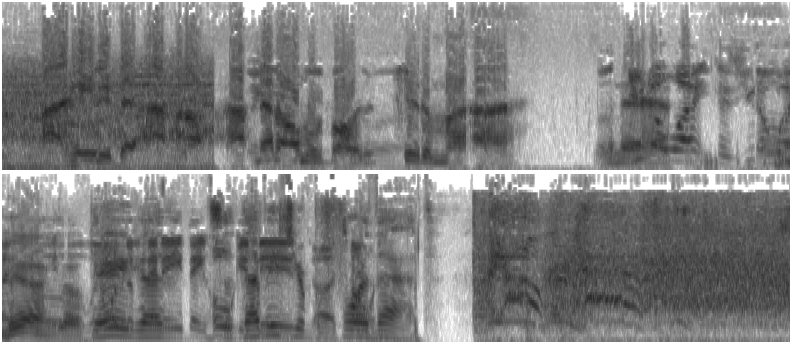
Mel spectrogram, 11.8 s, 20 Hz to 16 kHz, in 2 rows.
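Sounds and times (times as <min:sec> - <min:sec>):
large crowd roaring and cheering: 0:00.0 - 0:01.9, 0:09.4 - 0:11.8
individual voices yelling in a crowd: 0:00.0 - 0:02.1, 0:09.4 - 0:11.8
speech: 0:00.3 - 0:10.2.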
